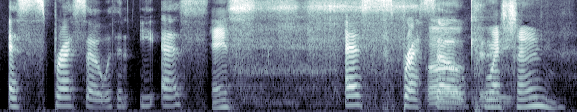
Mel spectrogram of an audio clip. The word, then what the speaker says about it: espresso: for real people want to be like expresso like we're expressing our coffee i just don't even espresso espresso like espresso it's italian it's kind of like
